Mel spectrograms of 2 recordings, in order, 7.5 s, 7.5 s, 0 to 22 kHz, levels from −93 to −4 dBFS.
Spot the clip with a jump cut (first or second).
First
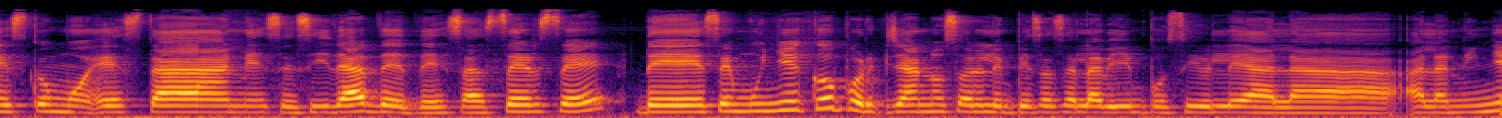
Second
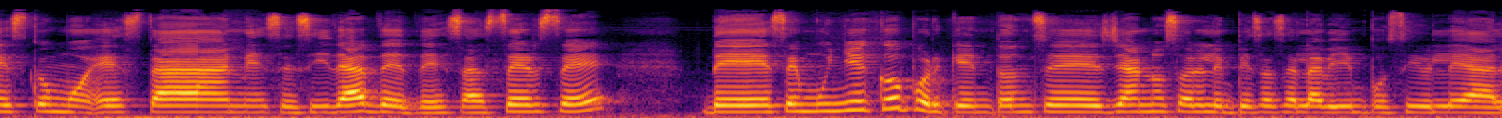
first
